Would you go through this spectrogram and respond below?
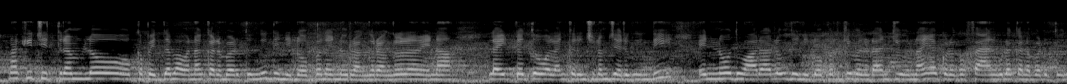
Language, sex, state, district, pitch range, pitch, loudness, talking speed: Telugu, female, Telangana, Nalgonda, 225-245 Hz, 235 Hz, -24 LUFS, 150 wpm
